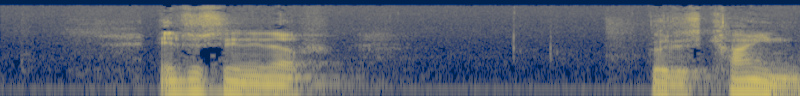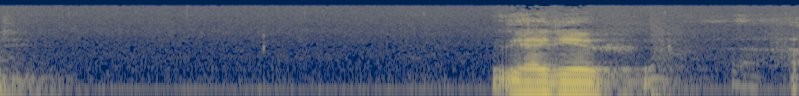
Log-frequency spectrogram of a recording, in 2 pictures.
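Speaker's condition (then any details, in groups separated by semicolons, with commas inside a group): Parkinson's; less clear than before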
